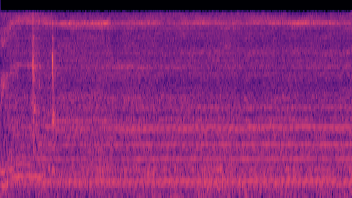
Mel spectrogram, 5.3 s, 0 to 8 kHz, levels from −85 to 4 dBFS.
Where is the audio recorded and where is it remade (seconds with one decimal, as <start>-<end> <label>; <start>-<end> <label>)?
0.0-5.3 remade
